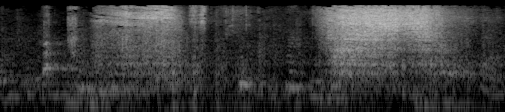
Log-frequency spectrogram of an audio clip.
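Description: Breathy blowing as a person inflates a balloon by mouth: a few airy, hissing puffs, the last one longest and loudest, with brief pauses between breaths.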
